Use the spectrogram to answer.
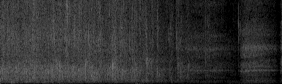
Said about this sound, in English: Because this is a place where the grace of God is ministered in this house. Clap your hands, you that know that, rejoice in that.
